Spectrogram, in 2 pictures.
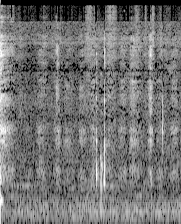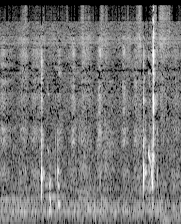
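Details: Hiccups: three soft, abrupt hiccup sounds, some followed by a smaller second catch, over low room noise.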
